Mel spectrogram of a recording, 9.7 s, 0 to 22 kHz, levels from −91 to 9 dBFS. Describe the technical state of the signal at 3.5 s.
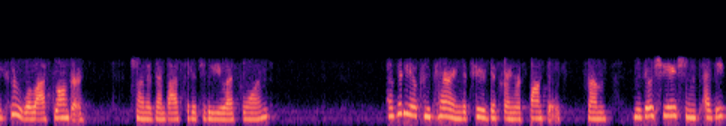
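At 3.5 s the speech carries tandem speech coding, present across the whole clip: it sounds re-encoded through several low-rate coders in series, each adding loss, leaving it rough, muffled and warbly. A spectrogram shows nothing above 3.7 kHz and smeared, blotchy formant bands.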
